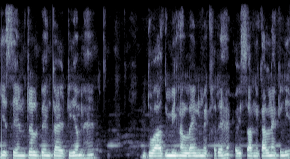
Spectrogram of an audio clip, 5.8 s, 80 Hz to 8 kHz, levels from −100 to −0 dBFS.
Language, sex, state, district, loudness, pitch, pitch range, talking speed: Hindi, male, Bihar, Begusarai, -16 LUFS, 140 Hz, 130-145 Hz, 185 wpm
